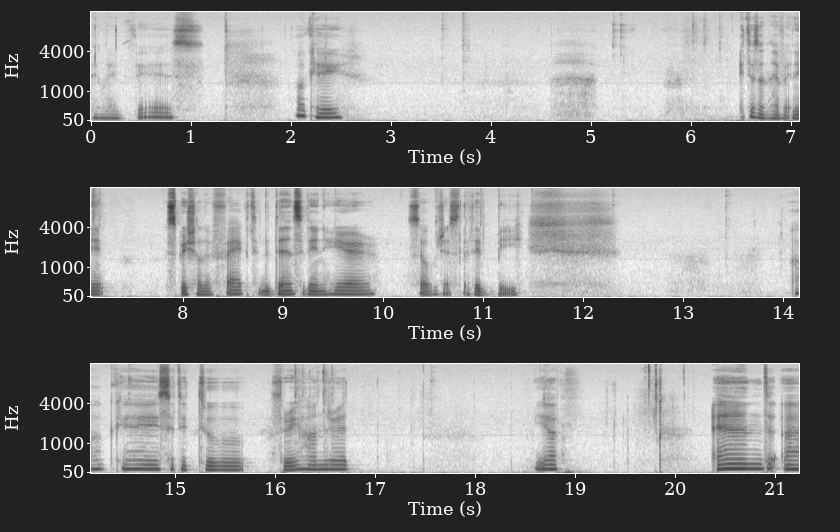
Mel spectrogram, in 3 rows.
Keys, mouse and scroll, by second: 1.0-4.2 middle drag, 4.2 scroll down 5, 5.3-8.3 drag, 9.5-13.8 middle drag, 13.8-14.5 scroll up 2, 14.5-16.4 drag, 16.4 KP_0, 17.6-20.7 middle drag.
